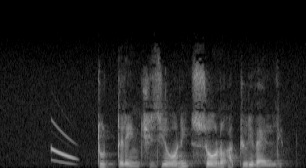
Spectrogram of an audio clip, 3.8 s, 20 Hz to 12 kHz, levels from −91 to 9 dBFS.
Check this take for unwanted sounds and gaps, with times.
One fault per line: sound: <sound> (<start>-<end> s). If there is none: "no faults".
sound: chirp (0.6-1.0 s)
